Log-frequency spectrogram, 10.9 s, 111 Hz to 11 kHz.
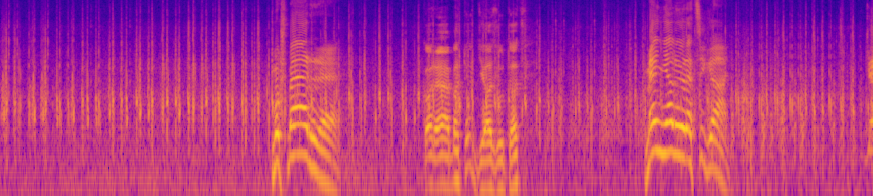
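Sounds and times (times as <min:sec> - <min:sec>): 
horses' hooves clip-clopping: 0:00.0 - 0:10.9
speech: 0:03.4 - 0:04.3, 0:05.3 - 0:06.6, 0:08.0 - 0:09.2.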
